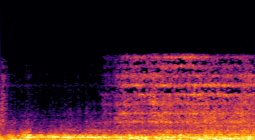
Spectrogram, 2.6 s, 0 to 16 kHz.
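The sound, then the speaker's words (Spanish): A passenger commuter train passes on the restored suburban line between Valencia Nord and Catarroja, with a loud, continuous rolling rumble and high, steady wheel squeal throughout, without voices. “Sobre las 6 de la mañana llegaba el primer tren desde Valencia y así lo harán de momento cada 30 minutos uniendo Alfafar, Benetúser, Massanassa y Catarroja.”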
